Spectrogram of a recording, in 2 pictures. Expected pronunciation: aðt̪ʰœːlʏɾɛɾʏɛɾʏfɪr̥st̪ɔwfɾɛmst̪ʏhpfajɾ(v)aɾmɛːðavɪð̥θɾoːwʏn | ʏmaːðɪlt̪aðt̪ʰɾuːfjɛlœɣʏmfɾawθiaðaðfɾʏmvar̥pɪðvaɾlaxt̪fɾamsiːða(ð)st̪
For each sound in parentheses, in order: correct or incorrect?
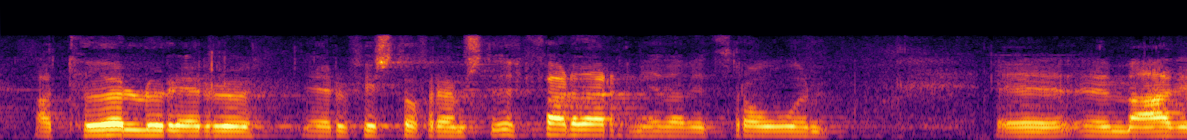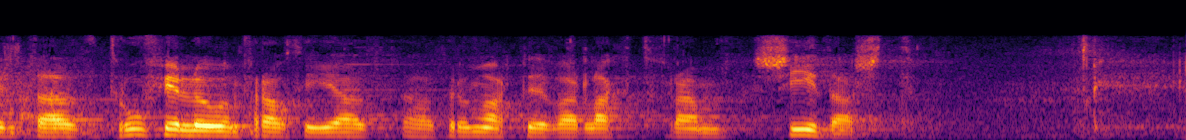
incorrect: ð, incorrect: none

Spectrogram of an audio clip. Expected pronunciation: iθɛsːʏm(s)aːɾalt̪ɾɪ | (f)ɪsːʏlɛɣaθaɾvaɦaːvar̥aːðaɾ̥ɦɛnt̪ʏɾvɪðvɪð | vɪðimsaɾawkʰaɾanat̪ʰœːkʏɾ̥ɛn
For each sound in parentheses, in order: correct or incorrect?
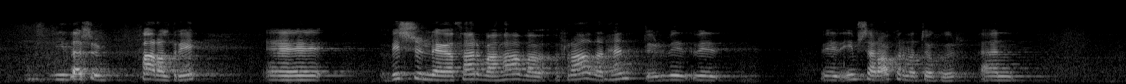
incorrect: f, incorrect: v

